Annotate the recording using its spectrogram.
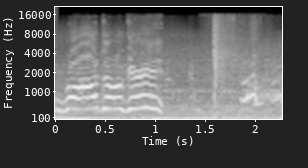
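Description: Dramatic background score: a wordless vocal melody of held, bending notes over a steady low drone, cut by a sudden sharp swish-like hit about one and a half seconds in.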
